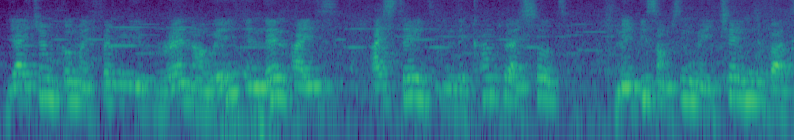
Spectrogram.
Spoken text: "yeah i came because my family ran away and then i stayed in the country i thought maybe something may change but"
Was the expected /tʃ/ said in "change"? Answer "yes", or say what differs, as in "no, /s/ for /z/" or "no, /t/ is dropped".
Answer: yes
